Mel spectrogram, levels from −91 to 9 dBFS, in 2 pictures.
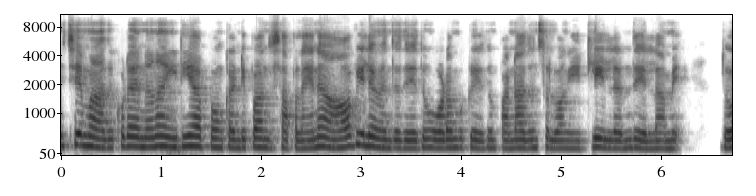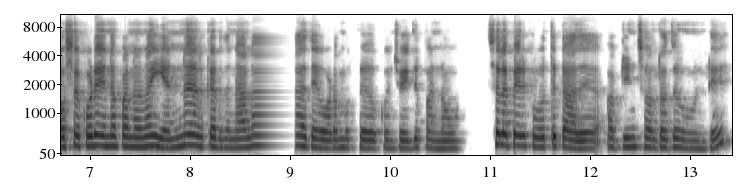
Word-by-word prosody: நிச்சயமா. 235 0 +3
அது 195 - -2
கூட 230 - 0
என்னன்னா 215 +2 +2
இடியாப்பம் 225 -2 +1
கண்டிப்பா 195 +1 0
வந்து 200 -2 -2
சாப்பிடலாம். 185 -1 -1
ஏன்னா 225 +3 +2 0.2
ஆவியில 235 0 +3
வெந்தது 190 -1 -2
எதுவும் 200 0 -2
உடம்புக்கு 195 +1 -2
எதுவும் 190 +1 -8
பண்ணாதுன்னு 190 +1 -2
சொல்லுவாங்க. 185 -2 -3
இட்லிலருந்து 190 0 0
எல்லாமே. 180 +1 -4 0.5
தோசை 210 +4 +3
கூட 235 +1 +6
என்ன 235 0 +3
பண்ணுனா, 220 0 +3 0.2
எண்ணெய் 230 +6 +2
இருக்கிறதுனால 205 -2 -1 0.5
அது 225 -2 0
உடம்புக்கு 195 +1 -3 0.2
கொஞ்சம் 185 0 -2
இது 200 - -3
பண்ணும். 180 -1 -4 0.4
சில 265 -1 +5
பேருக்கு 240 -2 +1
ஒத்துக்காது 210 -5 +1 0.2
அப்படின்னு 210 +1 -2
சொல்றதும் 200 -1 -2
உண்டு. 175 +3 -4
200 Hz, 155 wpm, -15 LUFS, 190-220 Hz, 0.5 s, கூட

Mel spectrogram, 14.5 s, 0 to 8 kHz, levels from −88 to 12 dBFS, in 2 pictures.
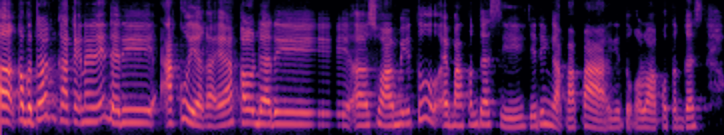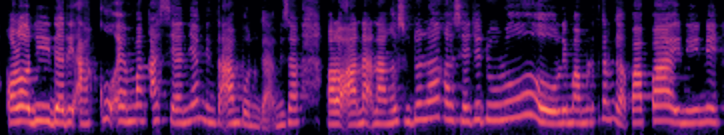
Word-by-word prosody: kebetulan 360 +5 +4
kakek 320 -3 -2
nenek 315 +5 -1
dari 285 0 -1 0.2
aku 295 +2 +1
ya, 240 - +5
Kak, 220 -1 -3
ya. 240 +4 0
Kalau 285 -1 +1
dari, 260 -1 0 0.2
eee, 230 -1 -2
suami 240 +3 -1
itu 370 - -6 0.2
emang 230 -1 -1
tegas 250 -1 -4
sih 195 +2 -7
jadi 220 +5 -7
enggak 230 - -4
apa-apa 190 0 -1
gitu, 185 - -11
kalau 190 - -5
aku 200 - -10
tegas, 200 +1 -7 0.2
kalau 310 +2 +7
di 330 -2 +3
dari 290 -1 +5
aku 265 +7 -3
emang 325 +1 0
kasiannya 305 0 -2
minta 290 -4 -2
ampun, 260 -6 -1
Kak, - - -9
misal 290 +6 -4 0.2
kalau 260 0 +5
anak 255 +3 +3
nangis, 270 +4 0
"Udahlah 365 +6 -2
kasih 340 -3 -2
aja 340 +3 -4
dulu 345 +1 -2 0.6
5 285 0 +1
menit 290 +2 -6
kan 375 -1 -6
nggak 310 - -3
papa, 295 +2 +4
ini 280 0 -2
ini," 305 +1 -3
285 Hz, 195 wpm, -24 LUFS, 250-320 Hz, 0.6 s, kalau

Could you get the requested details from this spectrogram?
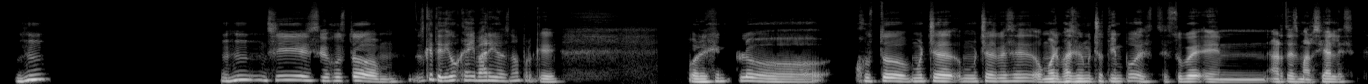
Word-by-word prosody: Ujú. 215 +11 +3 1.7
Ujú. 200 +4 -1
Sí, 200 0 0
sí, 175 -1 -4
justo, 165 -4 +2
mm, 125 +2 -8 0.2
es 170 - -9
que 230 - 0
te 185 -5 +3
digo 185 +4 +2
que 190 - -4
hay 195 - 0
varios, 180 -3 +1
¿no? 175 +2 -5
Porque 130 -9 -3 1.3
por 130 -2 +4
ejemplo, 130 -4 -1 0.2
justo 150 -2 +2
mucha 150 0 +4
muchas 140 +2 -1
veces 150 +1 -1
o 115 - -1
muy 130 +2 +4
fácil, 135 +1 +4
mucho 140 +1 -2
tiempo, 140 +3 -2
este, 125 -2 -6
estuve 130 0 +2
en 110 -1 -3
artes 125 0 0
marciales 120 +3 0
145 Hz, 135 wpm, -22 LUFS, 130-170 Hz, 1.7 s, por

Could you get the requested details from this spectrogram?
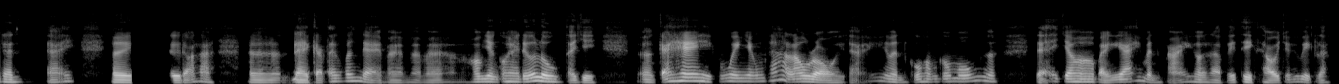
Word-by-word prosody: đình. 115 -3 +1 0.3
Đấy, 140 +7 -4 0.4
thì 105 -1 +7 0.4
từ 100 - +5
đó 105 +4 -1
là, 110 -7 -3 0.3
ờ, 100 -1 -2
đề 105 -2 +5
cập 95 0 -1
tới 140 - -1
vấn 160 +1 -2
đề 95 -9 0
mà 95 -1 -6
mà 100 0 -10
mà 100 +1 -7
h 110 +1 -17
hôn 125 +1 +2
nhân 130 -3 +3
của 135 - -4
hai 130 -1 +1
đứa 135 +5 +5
luôn. 140 -7 +6
Tại 95 - +1
vì, 95 -2 +1 0.4
ờ, 110 -2 -3
cả - - +4
hai 165 +1 +7
thì 140 -5 0
cũng 140 +4 -9
quen 145 -1 +1
nhau 145 -1 -1
cũng 145 - -6
khá 180 +5 -6
là - - 0
lâu 130 +2 +4
rồi, 95 -4 +4
đấy, 155 +3 -11
mình 115 -4 0
cũng 115 +3 -3
hông 130 0 -4
có 130 +1 -3
muốn, 145 +6 -2
ơ, 145 - -2 0.4
để 145 - -1
cho 130 -2 +3
bạn 100 -1 -1
gái 120 +8 +2
mình 105 - -2
phải, 85 +9 -3
gọi 110 -3 -3
là, 100 -2 -2
bị 100 - -2
thiệt 110 -1 +1
thòi 100 -2 +2
trong 110 +4 -10
cái - - -9
việc 120 - -2
là, 90 - -5
120 Hz, 260 wpm, -24 LUFS, 100-140 Hz, 0.4 s, thì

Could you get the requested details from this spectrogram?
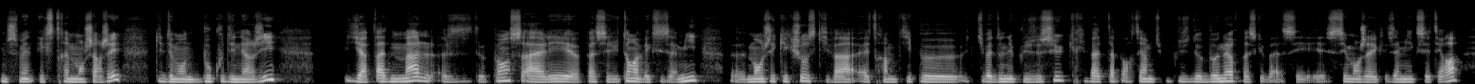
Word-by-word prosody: une 140 - -2
semaine 130 0 0
extrêmement 130 -1 0
chargée, 130 - +2 0.3
qui 145 - -7
te - - -6
demande 125 -3 +3
beaucoup 135 +3 -2
d'énergie, 130 - +3 0.6
il 180 - -7
y 135 - +5
a 120 - +4
pas 140 +3 +3
de 135 - -1
mal, 150 +3 +4
z 130 +3 -10
je 125 - -4
pense, 165 +7 +1
à - - +3
aller, 130 +1 +4
heu, 115 -1 0
passer 130 +1 -2
du 125 -1 -5
temps 145 +1 +3
avec 125 -2 0
ses 125 - -4
amis, 155 +10 +2 0.3
heu, 115 - -6
manger 130 +1 +2
quelque 135 -1 -4
chose 150 -2 0
qui 145 - -10
va 120 -1 +2
être 125 -1 -6
un 125 - 0
petit 120 +2 -7
peu 125 -3 +1
qui - - -9
va 130 - +5
te 125 - -6
donner 130 -1 +3
plus 125 +1 -5
de - - -2
sucre, 190 +8 -1
qui 145 - -13
va 130 -2 +1
t'apporter 130 +1 -3
un 130 - +2
petit 125 +1 -9
peu 145 - -15
plus 135 -2 -8
de 130 -1 +1
bonheur 140 +3 +2
parce 125 -2 -3
que, - - -9
bah, - - -7
c'est 65 - -6
c'est 130 - -2
manger 130 -1 +1
avec 120 0 -2
les 130 +1 -6
amis 125 0 +1
et - - -8
cetera. 130 +9 +1
130 Hz, 260 wpm, -24 LUFS, 125-140 Hz, 0.6 s, y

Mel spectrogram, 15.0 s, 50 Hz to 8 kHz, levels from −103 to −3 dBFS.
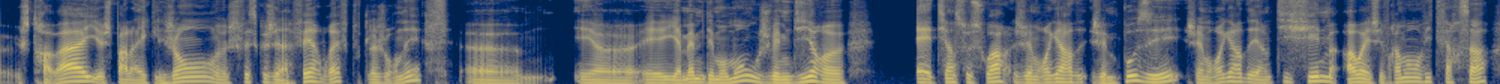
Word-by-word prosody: je - - -4
travaille. 160 -2 +5
Heu, - - 0
je - - -4
parle 100 0 +1
avec 100 0 -4
les 95 -1 -4
gens, 150 +3 0
heu, 105 - -4
je - - -8
fais 130 - -3
ce - - -7
que 125 - -4
j'ai 110 -2 -1
à 95 0 0
faire, 145 - +1
bref, 125 +7 -1
toute - - -21
la 110 - -1
journée. 110 - -2 0.5
Hem 95 -2 -3 0.6
et 110 -1 -2
heu 100 -2 -1
et 105 0 +1
il 110 - 0
y 105 - +3
a - - +2
même 120 +1 +2
des 115 - -1
moments 115 +11 +1
où 160 -6 0
je 110 -1 -6
vais 110 - +4
me 105 0 +1
dire, 135 +3 +3
heu: 105 -1 +2 0.8
«Eh, 115 -4 +4
tiens, 130 +6 -1
ce 120 +1 -4
soir, 140 +8 +2
je 115 -1 -2
vais - - +1
me - - -2
regard 125 +1 +2 0.2
je 100 - -4
vais 100 - +1
me 100 - -3
poser, 155 - +1
je - - -5
vais - - 0
me - - -3
regarder 130 +1 -1
un 105 0 -4
petit 140 +7 -8
film. 160 +4 +1
Ah, 120 - +5
ouais, 125 -5 +3
j'ai 110 - -4
vraiment 130 +8 -2
envie 140 0 -4
de - - -17
faire 130 -4 -5
ça. 135 +4 +2
120 Hz, 250 wpm, -24 LUFS, 105-140 Hz, 0.8 s, travaille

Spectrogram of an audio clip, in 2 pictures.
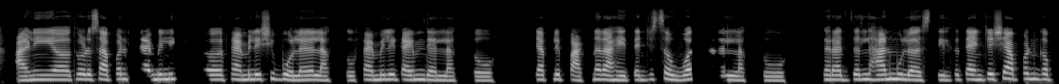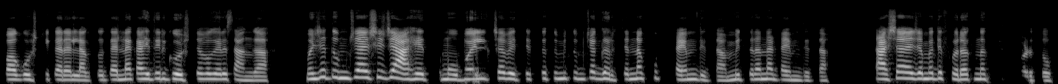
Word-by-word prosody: आणि 215 +3 +2
अ, 215 0 +2
थोडंसं 235 -1 +1
आपण 240 +2 +1
फॅमिली 235 +2 +2 0.4
अ, 225 0 +3
फॅमिलीशी 230 +2 +2
बोलायला 210 -3 +2
लागतो, 195 -1 -2
फॅमिली 220 +1 +1
टाईम 220 0 +2
द्यायला 205 -2 0
लागतो, 185 -1 -4 0.4
ते 225 - +3
आपले 220 +2 -1
पार्टनर 225 +3 +1
आहेत 205 -2 +4
त्यांची 210 +2 -4
संवाद 230 -2 +1 0.2
करायला 205 -1 -4
लागतो, 185 -1 -5 0.4
घरात 220 -1 +2
जर 230 - 0
लहान 230 0 +3
मुलं 225 -4 +3
असतील 200 +2 -5
तर - - -4
त्यांच्याशी 235 +3 +3
आपण 255 0 +2
गप्पा 230 0 0
गोष्टी 230 0 -3
करायला 210 -1 +1
लागतो. 195 +1 -2
त्यांना 225 +2 +1
काहीतरी 250 +1 +1
गोष्ट 235 0 +2
वगैरे 250 -1 +1
सांगा 190 -5 -2 0.4
म्हणजे 260 +6 +1
तुमचे 295 0 +3
असे 315 +2 0
जे 310 +3 +2
आहेत 250 -4 +7 0.2
मोबाईलच्या 240 +4 0
व्यतिरिक्त 250 0 -2
तुम्ही 265 0 -1
तुमच्या 260 +3 -3
घरच्यांना 250 0 -1
खूप 285 - -14
टाईम 225 +2 +1
देता, 190 -3 -6
मित्रांना 235 +4 -2
टाईम 205 -2 -3
देता 185 0 -10 0.6
अशा 280 +4 +3
याच्यामध्ये 265 0 +2
फरक 235 -1 0
नक्कीच 245 +1 -10 0.2
पडतो. 190 -2 -8
230 Hz, 165 wpm, -22 LUFS, 210-245 Hz, 0.6 s, आहेत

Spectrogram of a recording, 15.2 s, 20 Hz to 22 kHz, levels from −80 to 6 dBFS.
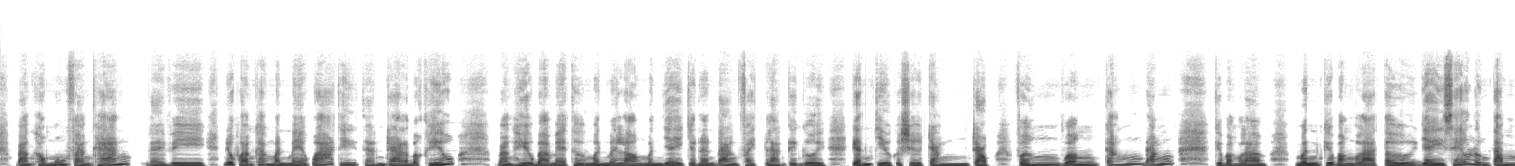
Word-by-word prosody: bạn 145 0 +1
không 195 +5 -2
muốn 255 +4 0
phản 155 - -2
kháng, 230 +8 0 0.2
tại 140 +1 -2
vì 145 -2 +2 0.2
nếu 260 - +4
phản 215 - +1
kháng 255 +2 -2
mạnh 165 -6 +1
mẽ 150 +3 0
quá 240 +8 0
thì 160 -6 -3
thành 155 -2 -3
ra 180 -1 0
là 145 - 0
bất 185 - -3
hiếu. 250 +9 +3 0.4
Bạn 145 0 +1
hiểu 155 -4 +2
ba 220 -4 +1
mẹ 150 -3 0
thương 185 +2 -2
mình 150 -2 +2
mới 180 +6 0
lo 195 -4 +1
mình 155 -5 0
vậy 150 0 +1
cho 185 - -2
nên 170 -2 -1
bạn 150 -1 +1
phải 180 - -4
là 155 -1 -1
cái 195 +1 -2
người 155 -6 0 0.3
gánh 195 +8 +5
chịu 145 -2 +2
cái 210 - -4
sự 155 -8 0
trằn 145 -3 0
trọc, 145 -3 +3 0.3
phân 220 0 +2
vân, 225 +1 +2
cắn 210 +3 -3 0.3
đắng, 230 +4 0 0.5
kêu 210 - +1
bằng 180 -2 0
là, 155 -1 +2 0.3
mình, 180 -2 +4
kêu 225 +7 +3
bằng 190 -6 +1
là, 165 0 +3
tự 175 +7 +3
giày 180 -3 +4
xéo 230 - -1
lương 255 -6 -1
tâm 220 -1 +2
180 Hz, 230 wpm, -20 LUFS, 155-220 Hz, 0.5 s, gánh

